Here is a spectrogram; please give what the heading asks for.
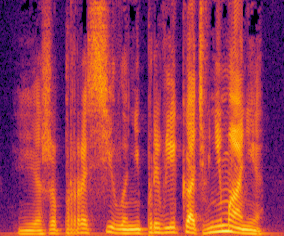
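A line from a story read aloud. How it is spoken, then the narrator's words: Hissing through teeth. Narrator (Russian): процедила Даймон Тиара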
